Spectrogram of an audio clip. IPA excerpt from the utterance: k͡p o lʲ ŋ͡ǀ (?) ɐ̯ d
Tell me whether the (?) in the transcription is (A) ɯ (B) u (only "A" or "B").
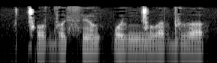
B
